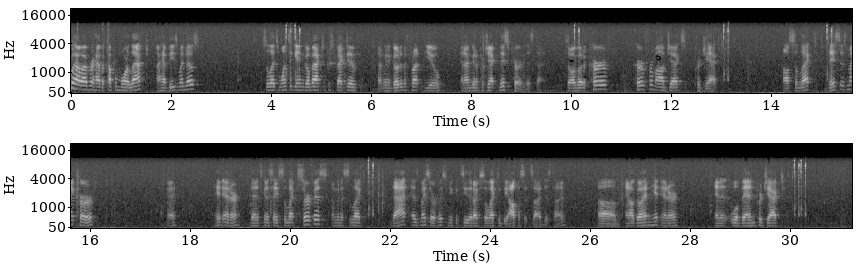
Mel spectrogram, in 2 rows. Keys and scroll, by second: 18.3 Return, 29.0 Return.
